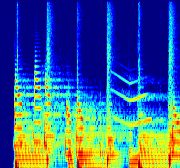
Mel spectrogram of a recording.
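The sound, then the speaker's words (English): A cat meows in a drawn-out, wavering series of cries, loud, with the pitch rising and falling. There is no talking. “Students at Georgia Tech have brought back a student organization that takes care of the university's population of feral cats.”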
